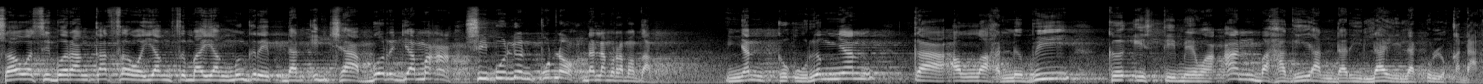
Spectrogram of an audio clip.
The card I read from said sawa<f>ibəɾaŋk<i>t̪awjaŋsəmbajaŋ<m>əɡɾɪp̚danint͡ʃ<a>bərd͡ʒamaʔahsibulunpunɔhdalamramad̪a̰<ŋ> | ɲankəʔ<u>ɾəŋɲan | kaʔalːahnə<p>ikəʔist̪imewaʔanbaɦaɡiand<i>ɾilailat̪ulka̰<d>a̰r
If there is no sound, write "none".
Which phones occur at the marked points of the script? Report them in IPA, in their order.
s, a, m, a, n, u, b, a, d

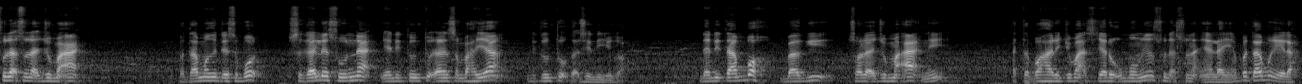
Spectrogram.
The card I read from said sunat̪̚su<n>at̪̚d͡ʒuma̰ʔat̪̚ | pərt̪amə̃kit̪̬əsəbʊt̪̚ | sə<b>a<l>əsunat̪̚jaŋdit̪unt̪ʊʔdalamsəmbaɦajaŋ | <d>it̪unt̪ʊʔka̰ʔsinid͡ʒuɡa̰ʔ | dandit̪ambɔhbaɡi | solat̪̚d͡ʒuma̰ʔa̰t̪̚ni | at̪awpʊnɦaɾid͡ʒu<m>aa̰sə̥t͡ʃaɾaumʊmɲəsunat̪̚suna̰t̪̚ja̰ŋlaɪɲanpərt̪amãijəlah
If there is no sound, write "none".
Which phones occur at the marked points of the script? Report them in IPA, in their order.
n, ɡ, l, d, m

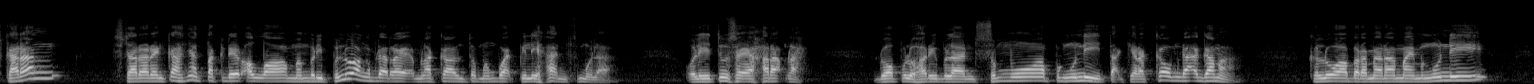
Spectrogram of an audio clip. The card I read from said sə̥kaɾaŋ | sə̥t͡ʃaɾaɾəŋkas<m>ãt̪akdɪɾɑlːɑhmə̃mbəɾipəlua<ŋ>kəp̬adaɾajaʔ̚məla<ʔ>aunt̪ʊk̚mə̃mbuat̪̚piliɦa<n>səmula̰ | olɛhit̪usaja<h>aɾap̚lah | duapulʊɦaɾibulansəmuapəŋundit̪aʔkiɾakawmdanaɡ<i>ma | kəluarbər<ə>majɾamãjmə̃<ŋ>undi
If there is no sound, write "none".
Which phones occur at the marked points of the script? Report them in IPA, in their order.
ɲ, ŋ, k, n, h, a, a, ŋ

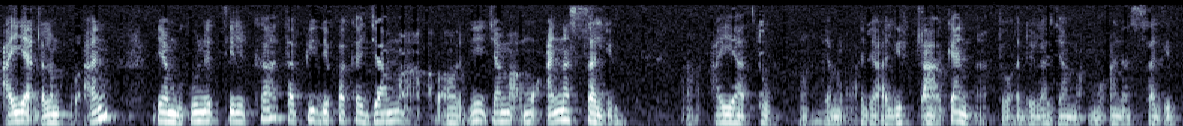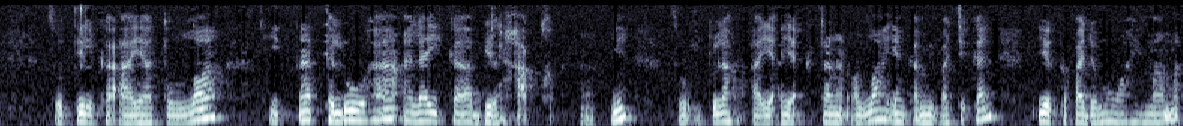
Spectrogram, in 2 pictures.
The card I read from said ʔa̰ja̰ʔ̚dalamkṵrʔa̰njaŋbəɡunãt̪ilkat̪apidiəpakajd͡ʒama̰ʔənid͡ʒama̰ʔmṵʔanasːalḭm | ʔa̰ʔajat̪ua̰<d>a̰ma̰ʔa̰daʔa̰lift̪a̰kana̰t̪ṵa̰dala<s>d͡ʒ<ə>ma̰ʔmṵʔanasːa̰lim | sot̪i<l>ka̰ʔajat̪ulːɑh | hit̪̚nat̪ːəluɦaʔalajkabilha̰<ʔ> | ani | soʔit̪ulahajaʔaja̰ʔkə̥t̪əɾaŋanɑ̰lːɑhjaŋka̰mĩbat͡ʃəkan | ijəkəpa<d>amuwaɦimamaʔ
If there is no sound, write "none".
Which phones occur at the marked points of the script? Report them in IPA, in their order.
d͡ʒ, h, a, l, q, d

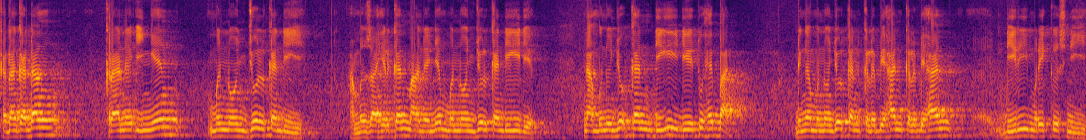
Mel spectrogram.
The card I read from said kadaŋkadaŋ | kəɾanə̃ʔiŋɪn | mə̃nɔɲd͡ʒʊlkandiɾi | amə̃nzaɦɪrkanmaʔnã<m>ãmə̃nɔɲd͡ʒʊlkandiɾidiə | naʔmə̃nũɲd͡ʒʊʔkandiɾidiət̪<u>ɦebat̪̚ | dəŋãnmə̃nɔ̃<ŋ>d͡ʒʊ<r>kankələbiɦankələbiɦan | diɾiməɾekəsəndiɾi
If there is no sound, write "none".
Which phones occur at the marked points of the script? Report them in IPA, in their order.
ɲ, u, ɲ, l

